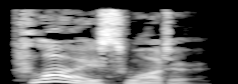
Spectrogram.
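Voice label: "flyswatter", British English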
